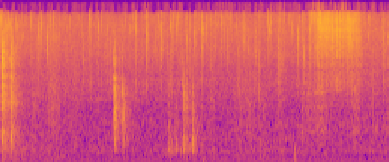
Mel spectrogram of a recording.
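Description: Crab cakes fry in butter in a pan, a soft, faint sizzle with scattered light pops and crackles, no voices present.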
